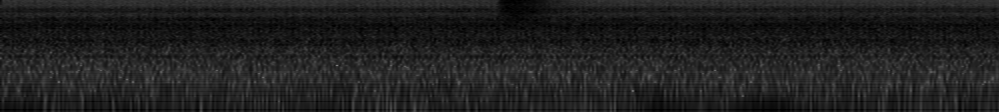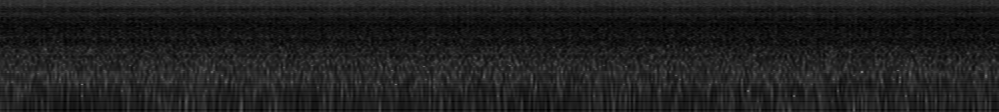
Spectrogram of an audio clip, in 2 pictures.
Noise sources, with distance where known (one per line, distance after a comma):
large-sounding engine, near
